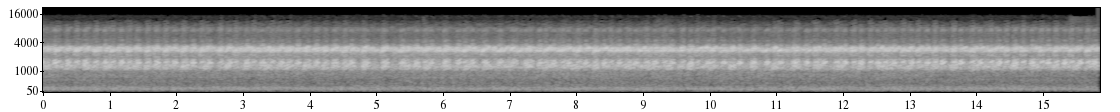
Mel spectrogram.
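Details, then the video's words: Unseen frogs calling where only tadpoles could be spotted, noticed by a passer-by; a long, steady wall of overlapping croaks, fast pulsing and trilled, with no pauses, carrying a bright upper buzz and a fuller lower tone. "개구리 소리"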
